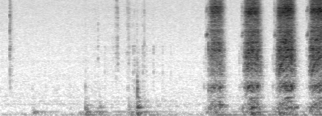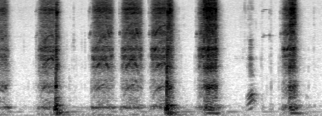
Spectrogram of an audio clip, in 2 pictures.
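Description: A drill whirs in a series of short, loud bursts, driving a screw into wood for a drawer with brief pauses between each push.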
